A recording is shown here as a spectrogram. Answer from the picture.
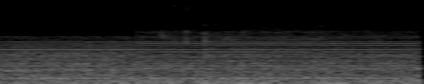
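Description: Quiet room tone: a faint steady hum with a thin high tone, and no distinct sound event.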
